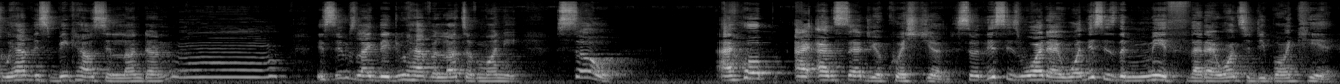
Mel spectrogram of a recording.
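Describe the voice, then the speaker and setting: A middle-aged woman business coach from Nigeria, a native Yoruba speaker, giving an emphatic motivational talk in which she repeats her points for stress. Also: on the low side. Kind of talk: motivational talk answering a viewer. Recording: roomy echo.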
